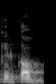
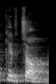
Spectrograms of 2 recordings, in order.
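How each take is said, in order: First: "Kirchhoff" said with a hard k, as Kirkoff; hard-k pronunciation. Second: "Kirchhoff" said with a ch, as Kirchoff; ch pronunciation. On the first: Teacher quoting how some people say it, "Kirchhoff" as Kirkoff. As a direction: say "Kirchhoff" as KIR-koff. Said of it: "कई लोग Kirchhoff बोलते हैं". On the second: Teacher giving students his own way, "Kirchhoff" as Kir-choff. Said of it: "मैं Kirchhoff बोलता हूँ". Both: Shown as a demonstration.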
